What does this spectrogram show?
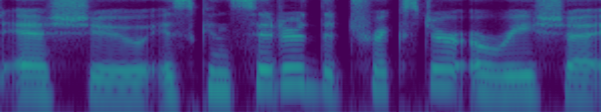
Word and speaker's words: Eshu: Pronounced Eshu is considered the trickster Orisha in Yoruba tradition.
